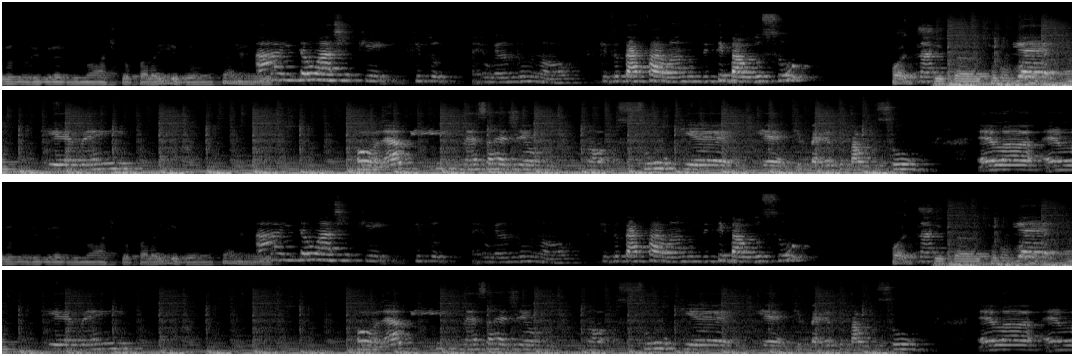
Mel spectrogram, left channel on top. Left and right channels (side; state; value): right; quieter; 5.7 dB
